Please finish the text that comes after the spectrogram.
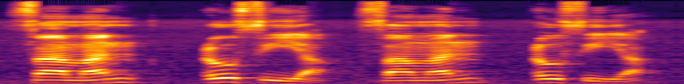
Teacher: نون کو بغیر غنہ کے صاف صاف پڑھیں گے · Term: اظہار حلقی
